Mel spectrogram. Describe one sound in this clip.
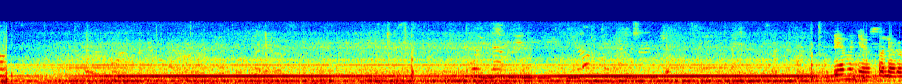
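Jet engines roar steadily from inside the cabin, then quieten.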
